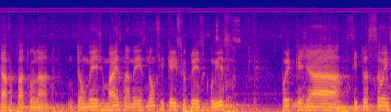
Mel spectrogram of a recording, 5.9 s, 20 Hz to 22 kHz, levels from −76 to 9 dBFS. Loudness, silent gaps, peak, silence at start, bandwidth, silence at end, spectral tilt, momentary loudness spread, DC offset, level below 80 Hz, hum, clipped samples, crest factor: -11 LUFS; none; 0 dBFS; 0 s; 17 kHz; 0 s; -7 dB/octave; 10 LU; 7%; -20 dBFS; none; under 0.1%; 10 dB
